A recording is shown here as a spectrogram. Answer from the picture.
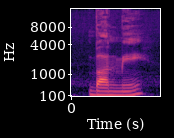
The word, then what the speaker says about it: banh mi: So, today, you've researched Banh Mi.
